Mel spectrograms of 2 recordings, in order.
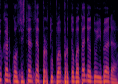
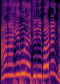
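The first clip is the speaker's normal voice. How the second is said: high, loud, emphatic repeat. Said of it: "saya bilang".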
